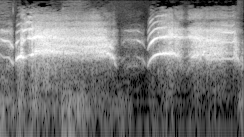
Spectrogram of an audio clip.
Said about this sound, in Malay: tengah dekat dapur tiba-tiba dengar anak terpekik kuat sangat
